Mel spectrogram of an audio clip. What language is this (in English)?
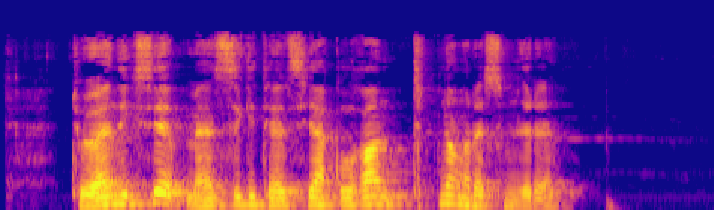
Uyghur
